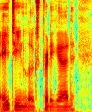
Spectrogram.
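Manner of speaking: put-on flat deadpan delivery. Retelling how a man walked up to the table, stared at everybody: retelling a deadpan remark. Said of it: "stares at everybody deadpan and says".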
